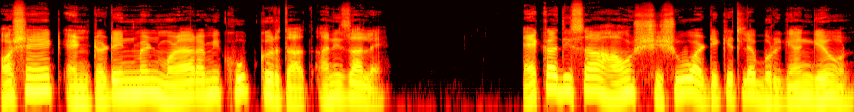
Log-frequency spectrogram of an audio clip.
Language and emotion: Goan Konkani, neutral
